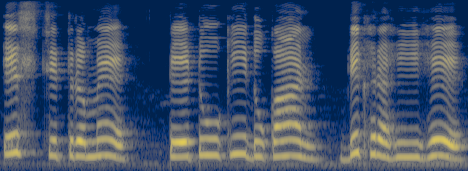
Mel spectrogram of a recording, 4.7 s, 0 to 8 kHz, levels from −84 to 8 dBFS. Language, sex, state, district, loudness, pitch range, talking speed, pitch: Hindi, female, Madhya Pradesh, Bhopal, -15 LUFS, 250-285 Hz, 115 wpm, 270 Hz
